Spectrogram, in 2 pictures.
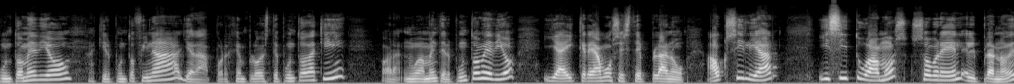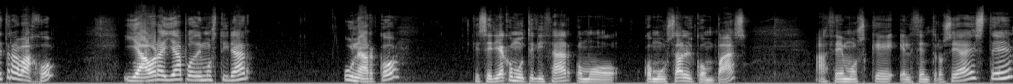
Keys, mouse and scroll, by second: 0.0 click, 1.1 click, 2.7 click, 4.5 click, 6.5-8.1 middle drag, 8.7 click, 10.1 click, 11.4-13.1 middle drag, 13.1 scroll down 1, 14.1-14.7 shift+middle drag, 14.7-15.2 shift+scroll up 1, 16.3 click, 19.4 click.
